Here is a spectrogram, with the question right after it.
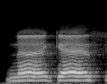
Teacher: Di sini tanwin bertemu mim, idgham bi gunnah, masuk beserta dengung 2 harakat.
